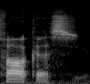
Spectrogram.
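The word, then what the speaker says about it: Farkas: I can't pronounce his name without it saying sound sounding bad. Farcus. It's Farcus. I'm not trying. I'm not saying us. I'm saying fuckus.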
